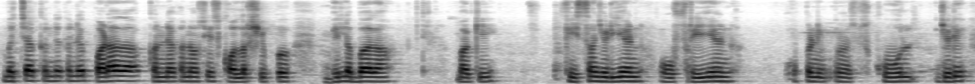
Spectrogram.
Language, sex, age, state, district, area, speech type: Dogri, male, 18-30, Jammu and Kashmir, Reasi, urban, spontaneous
